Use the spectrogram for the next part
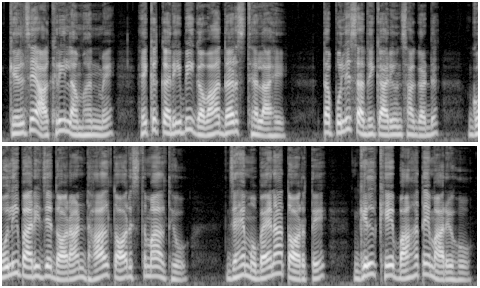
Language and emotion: Sindhi, neutral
